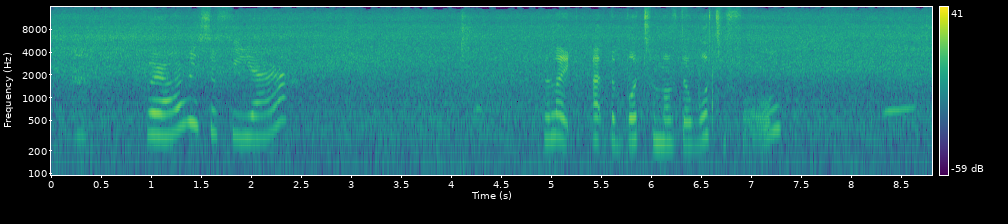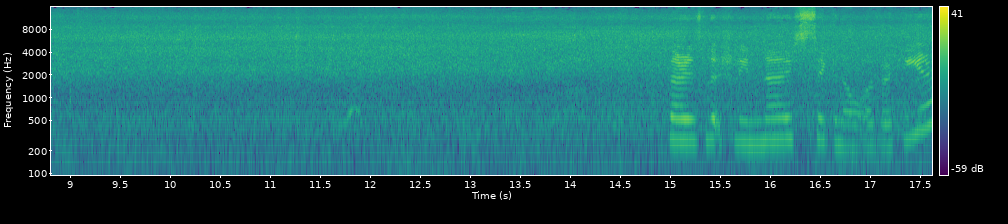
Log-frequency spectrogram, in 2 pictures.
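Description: A young woman talks calmly close by, outdoors.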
